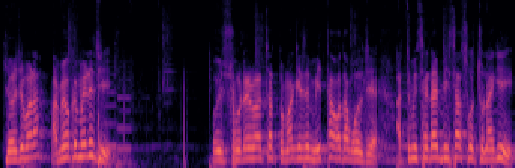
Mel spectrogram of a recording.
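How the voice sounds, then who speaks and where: A woman as a grumpy, fast-ranting cartoon dad. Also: fairly high pitch, a little mellow, close to an everyday voice. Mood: resentful, grumbling. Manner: irritable, cursing, scolding. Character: grumpy, abusive, lazy cartoon father. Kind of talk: comedy cartoon dubbing. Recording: muffled lo-fi audio with music.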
